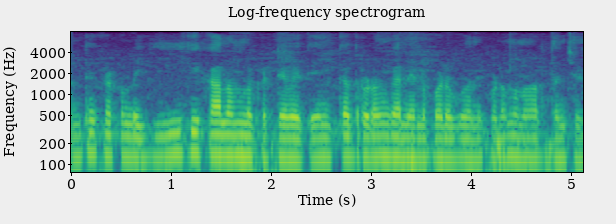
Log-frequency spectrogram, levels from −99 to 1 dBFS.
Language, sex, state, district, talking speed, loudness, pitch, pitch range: Telugu, male, Andhra Pradesh, Anantapur, 140 wpm, -20 LUFS, 125 Hz, 120-130 Hz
